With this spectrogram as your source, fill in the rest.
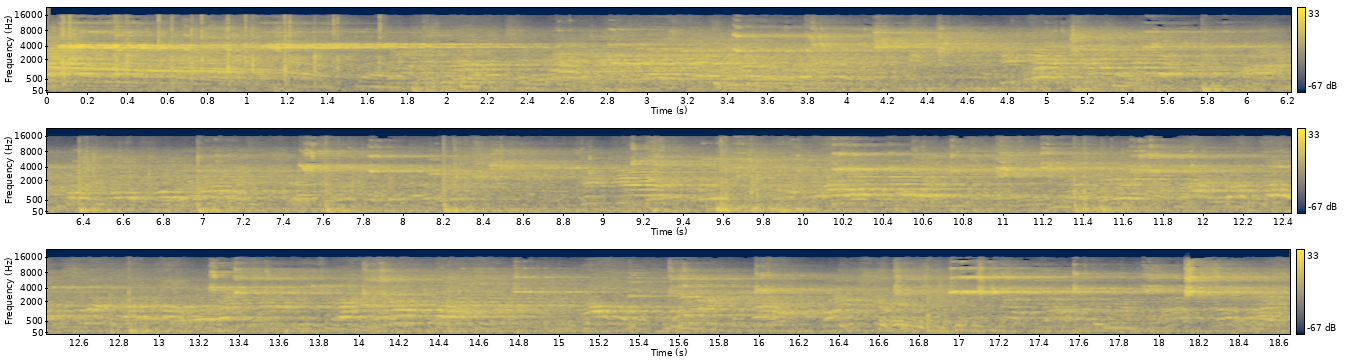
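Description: A basketball bounces with dull thumps on a wooden court.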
